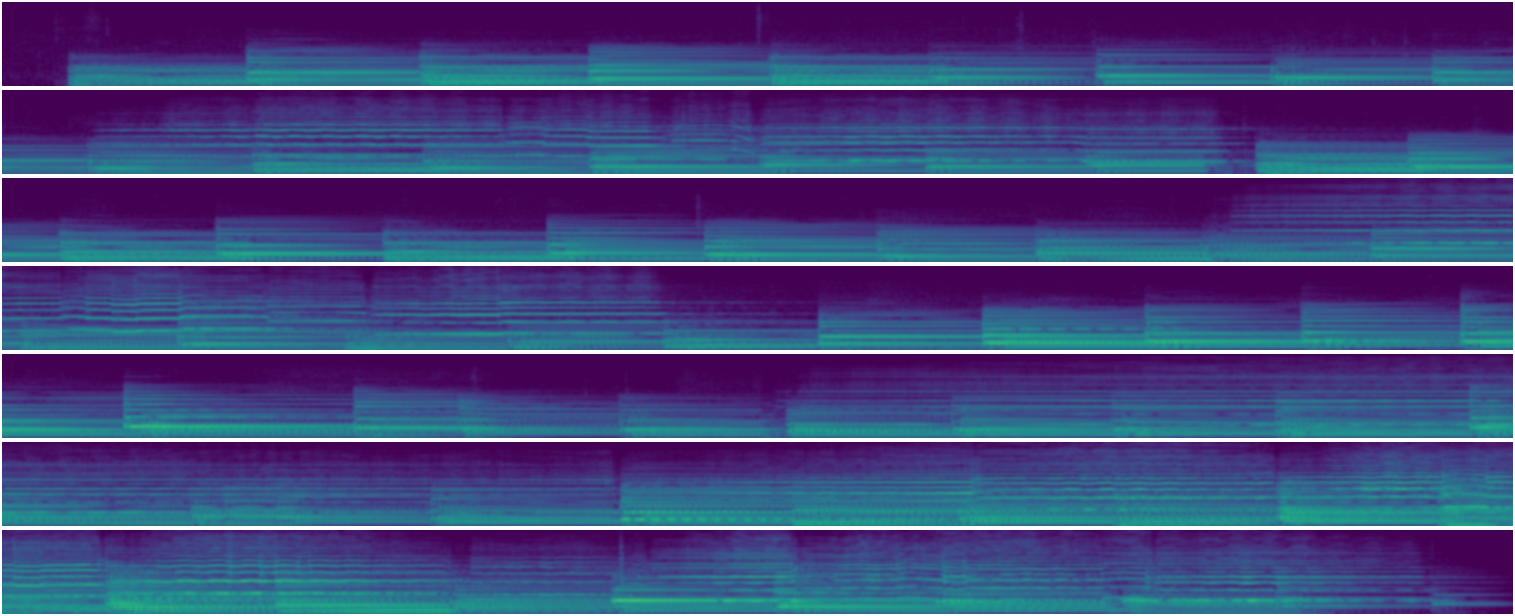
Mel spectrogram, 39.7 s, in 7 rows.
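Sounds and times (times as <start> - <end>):
violin and piano andante: 0.0 - 39.6.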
